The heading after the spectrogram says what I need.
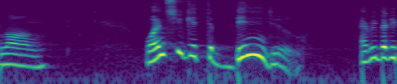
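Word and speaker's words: बिन्दु: So if you have only one consonant, it's different for the vowel before it.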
